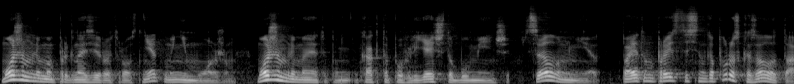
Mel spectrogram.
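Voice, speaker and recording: At a medium pitch, a man's voice moves through very wide pitch swings. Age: 20s. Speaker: podcast host. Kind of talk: solo podcast monologue.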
